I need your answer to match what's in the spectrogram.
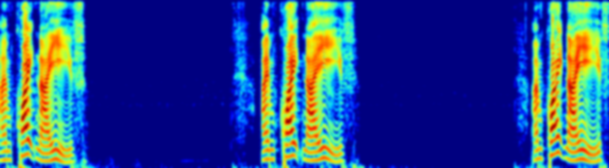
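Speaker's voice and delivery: slow phrase with clear, deliberate pauses. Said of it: "this time with pauses after the key phrases".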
